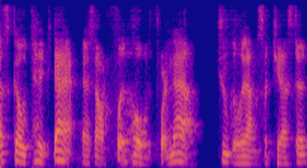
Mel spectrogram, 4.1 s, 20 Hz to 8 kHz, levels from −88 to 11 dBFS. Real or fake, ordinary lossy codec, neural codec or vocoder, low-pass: fake; MP3, 64 kbps; codec, 44.1 kHz, 2.6 kbps, DAC; 7.2 kHz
